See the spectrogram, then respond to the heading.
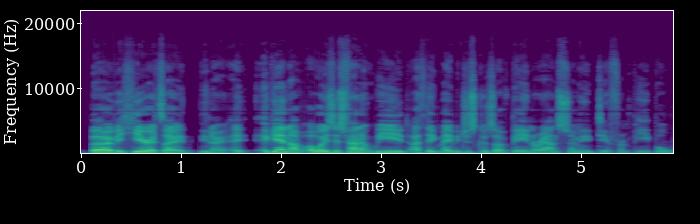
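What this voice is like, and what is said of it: Australian accent. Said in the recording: “you're Australian? ... Why do you come in with that accent”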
